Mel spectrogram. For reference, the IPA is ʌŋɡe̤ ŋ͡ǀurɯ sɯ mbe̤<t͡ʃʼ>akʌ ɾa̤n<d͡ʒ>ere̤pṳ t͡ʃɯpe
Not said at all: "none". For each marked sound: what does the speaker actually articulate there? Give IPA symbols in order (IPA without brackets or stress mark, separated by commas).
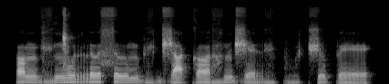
d͡ʒ, d͡ʒ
